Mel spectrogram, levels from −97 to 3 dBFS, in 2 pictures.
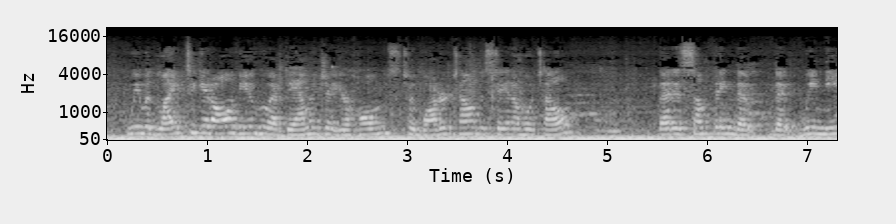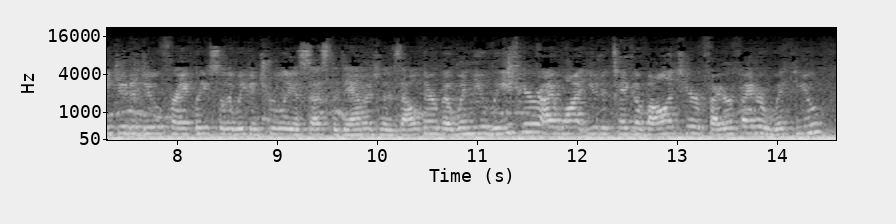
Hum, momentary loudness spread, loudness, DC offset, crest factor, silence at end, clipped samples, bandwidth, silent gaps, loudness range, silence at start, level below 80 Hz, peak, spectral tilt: none; 1 LU; -17 LUFS; under 0.1%; 10 dB; 0 s; under 0.1%; 11.5 kHz; none; 1 LU; 0 s; -18 dBFS; -4 dBFS; -7 dB/octave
